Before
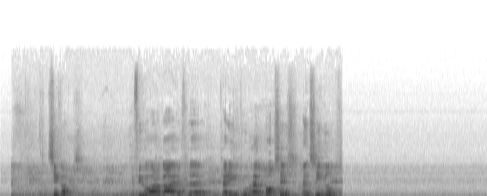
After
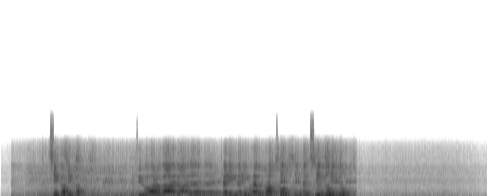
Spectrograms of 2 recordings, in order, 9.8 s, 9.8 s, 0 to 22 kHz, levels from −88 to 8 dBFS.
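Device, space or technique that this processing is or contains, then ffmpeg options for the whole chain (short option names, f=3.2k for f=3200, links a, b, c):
Bluetooth headset: -af "agate=range=-33dB:threshold=-45dB:ratio=3:detection=peak,highpass=170,highshelf=f=9.8k:g=-5,aecho=1:1:284:0.596,dynaudnorm=f=150:g=11:m=11dB,aresample=16000,aresample=44100,volume=-1dB" -ar 44100 -c:a sbc -b:a 64k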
